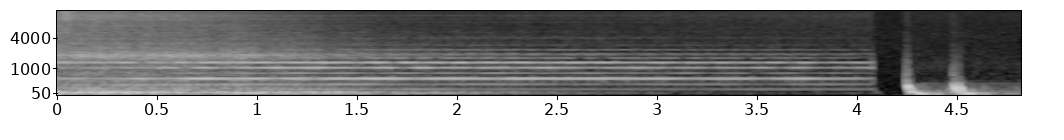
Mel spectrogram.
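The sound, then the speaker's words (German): A heartbeat sound effect from a heart centre advert follows a steady, loud, sustained tonal hum. After a brief silence come two low, heavy thumps in a quick double beat. “Jeder Herzschlag zählt”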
